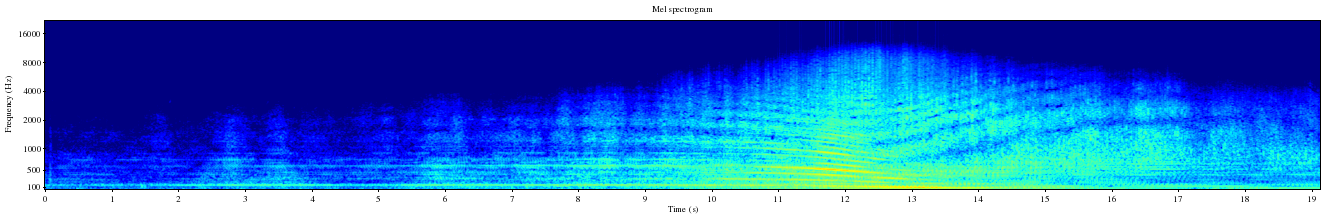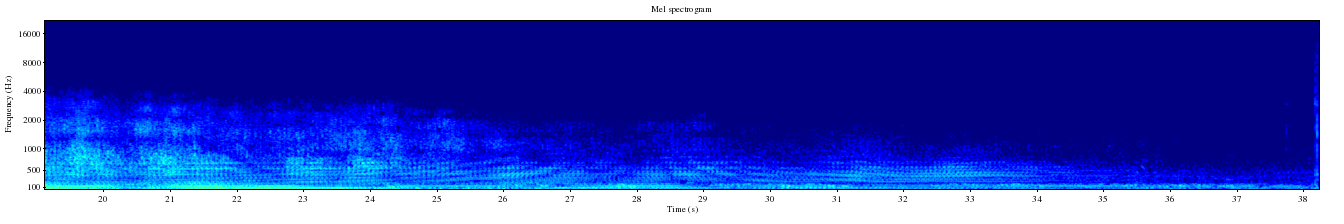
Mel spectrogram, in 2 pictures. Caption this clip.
fnk bimotore beechcraft
plane, zoom, Hz, beechcraft, c-45, fnk, airplane, bimotor, h4, channels, f, 16bit, ink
